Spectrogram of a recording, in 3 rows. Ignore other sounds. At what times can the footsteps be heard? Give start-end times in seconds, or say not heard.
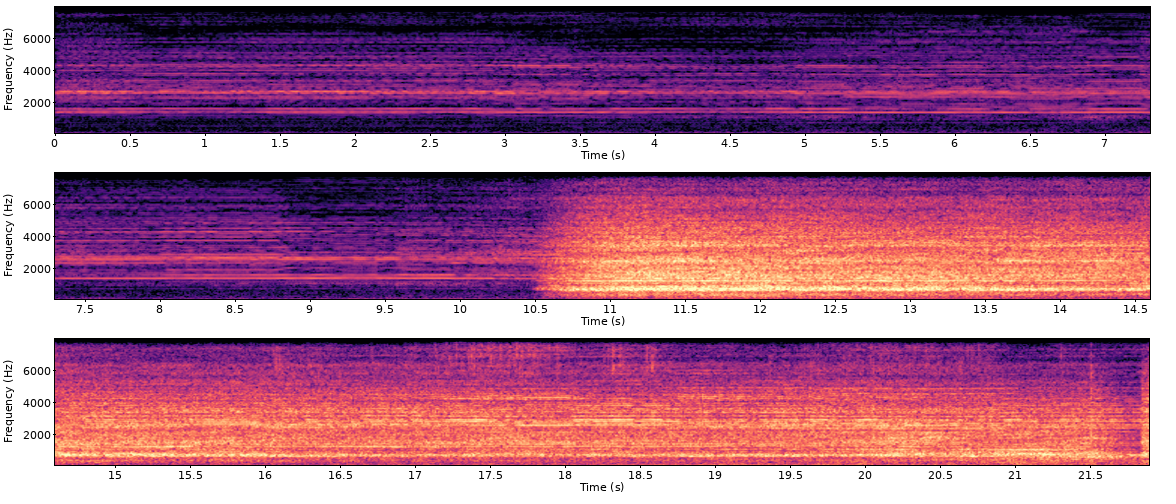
not heard.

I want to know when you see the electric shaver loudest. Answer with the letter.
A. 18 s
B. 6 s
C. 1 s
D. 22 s
A.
